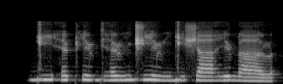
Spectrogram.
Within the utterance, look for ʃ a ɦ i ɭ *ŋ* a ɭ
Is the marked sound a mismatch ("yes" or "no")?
yes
